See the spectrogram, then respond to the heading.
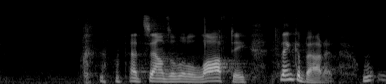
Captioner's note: laughs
